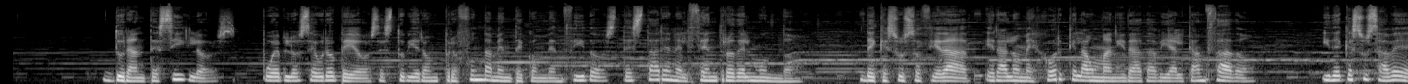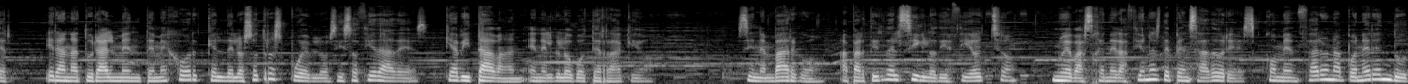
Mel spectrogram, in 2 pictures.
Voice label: Spanish Castilian NARRATOR EDUCATIONAL ELEGANT

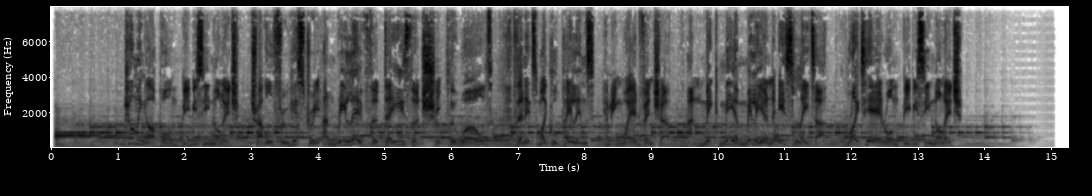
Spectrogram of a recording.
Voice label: UK English; BBC Knowledge

